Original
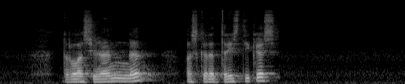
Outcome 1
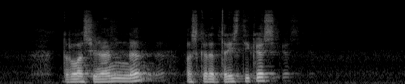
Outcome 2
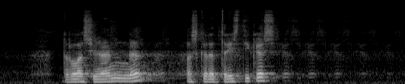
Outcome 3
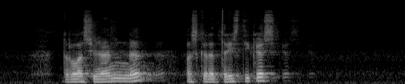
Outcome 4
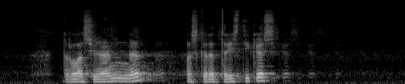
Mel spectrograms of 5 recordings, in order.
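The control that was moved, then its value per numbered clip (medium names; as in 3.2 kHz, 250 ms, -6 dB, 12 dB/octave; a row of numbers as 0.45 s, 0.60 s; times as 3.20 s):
thinning echo, feedback: 18%, 79%, 29%, 51%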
